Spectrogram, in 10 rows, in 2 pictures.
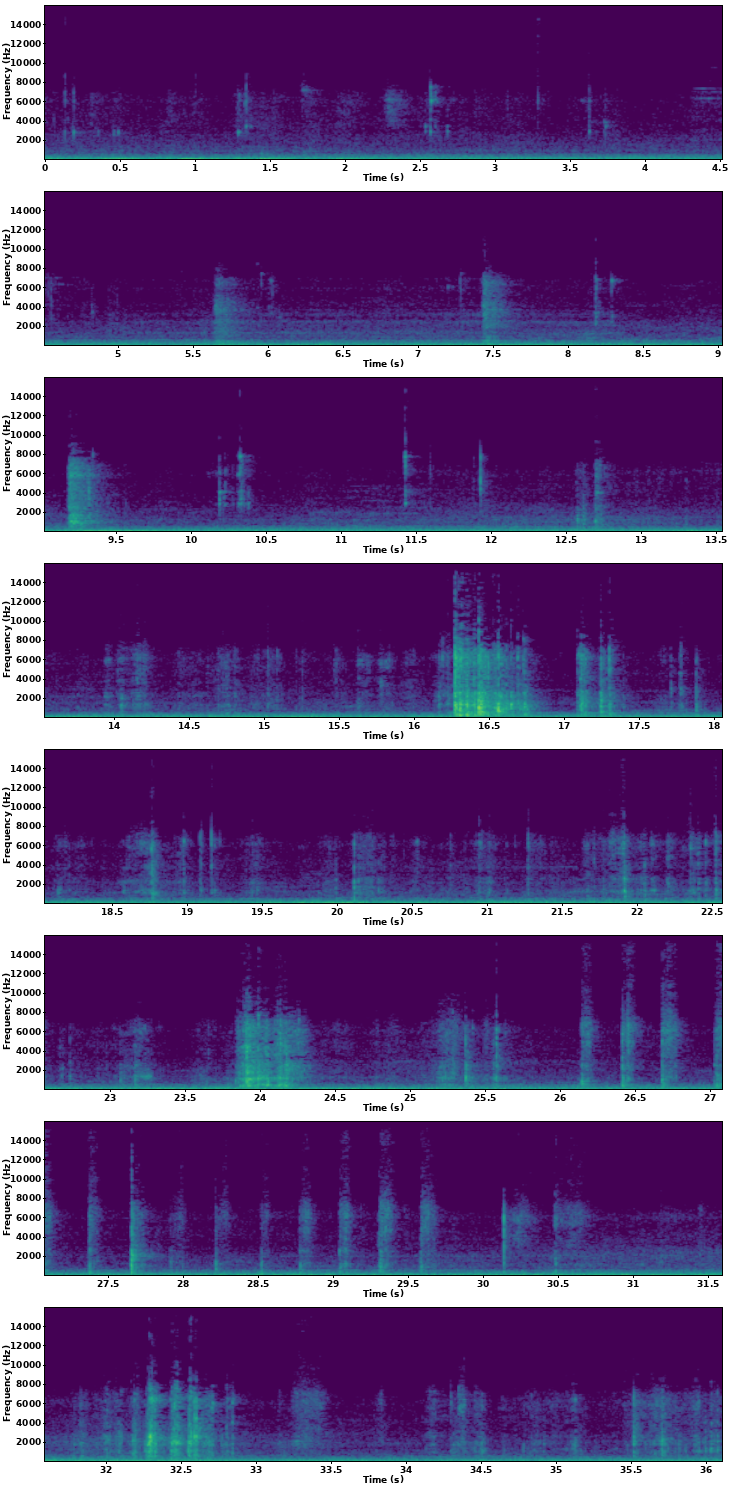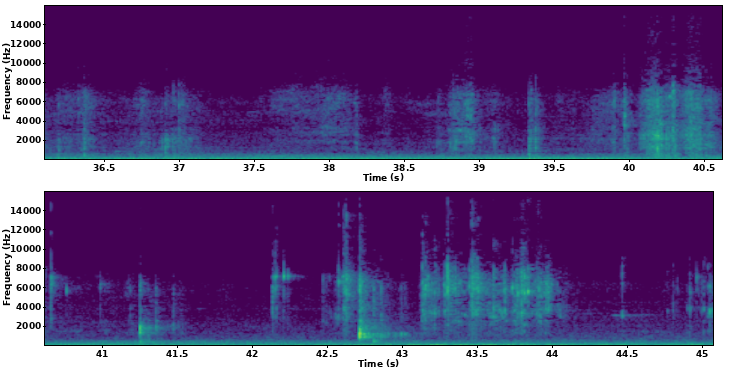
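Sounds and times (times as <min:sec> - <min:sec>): pencils and packaging handled: 0:11.9 - 0:30.7, 0:31.4 - 0:45.0.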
